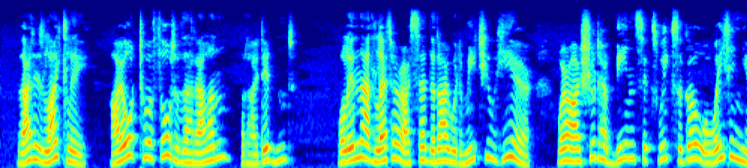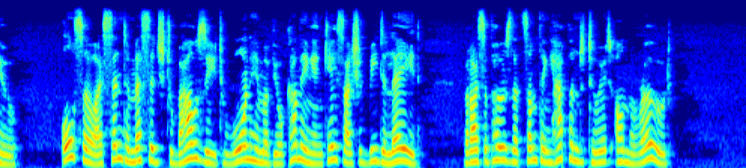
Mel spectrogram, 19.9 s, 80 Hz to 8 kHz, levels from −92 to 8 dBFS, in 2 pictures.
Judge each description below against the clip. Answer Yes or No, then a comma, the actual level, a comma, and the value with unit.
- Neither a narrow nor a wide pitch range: Yes, average, 4.3 semitones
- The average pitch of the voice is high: Yes, high, 210 Hz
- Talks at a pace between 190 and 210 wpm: Yes, average, 200 wpm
